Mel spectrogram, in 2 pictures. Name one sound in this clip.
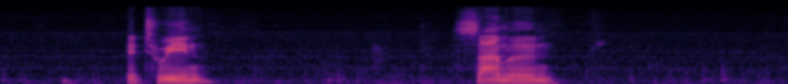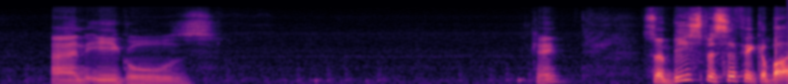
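A man speaks calmly and slowly, close by, with pauses.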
